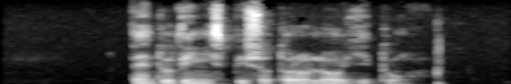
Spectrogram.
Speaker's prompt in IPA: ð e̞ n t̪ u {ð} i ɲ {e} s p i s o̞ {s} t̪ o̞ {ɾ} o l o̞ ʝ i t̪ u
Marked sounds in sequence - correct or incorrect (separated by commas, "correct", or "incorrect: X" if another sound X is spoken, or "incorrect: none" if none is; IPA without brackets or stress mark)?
correct, incorrect: i, incorrect: none, correct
